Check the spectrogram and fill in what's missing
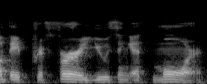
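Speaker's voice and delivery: ordinary talk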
